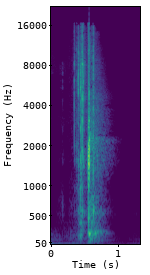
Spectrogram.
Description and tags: Plastic Window Handle Unlock, very satisfying "chunk" sound. (IMO the best I recorded that day)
